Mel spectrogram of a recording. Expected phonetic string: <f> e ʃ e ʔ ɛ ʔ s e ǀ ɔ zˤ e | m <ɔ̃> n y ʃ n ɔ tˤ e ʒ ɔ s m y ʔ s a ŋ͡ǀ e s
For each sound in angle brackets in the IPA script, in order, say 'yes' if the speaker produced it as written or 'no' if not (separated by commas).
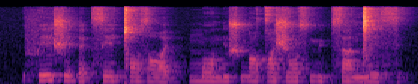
yes, no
